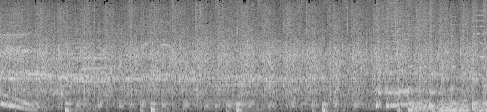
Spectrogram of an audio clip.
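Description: A crowd claps loudly and steadily for nearly ten seconds, with scattered cheers mixed in, as a band's music starts up under the applause toward the end.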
